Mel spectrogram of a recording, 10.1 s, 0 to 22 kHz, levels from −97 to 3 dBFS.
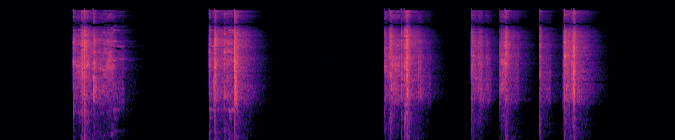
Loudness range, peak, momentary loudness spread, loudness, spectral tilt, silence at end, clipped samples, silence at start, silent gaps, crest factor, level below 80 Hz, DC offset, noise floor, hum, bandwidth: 3 LU; -2 dBFS; 16 LU; -28 LUFS; 4.5 dB/octave; 1.25 s; under 0.1%; 1.1 s; none; 34 dB; -78 dBFS; under 0.1%; under -90 dBFS; none; 16.5 kHz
